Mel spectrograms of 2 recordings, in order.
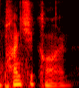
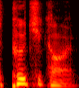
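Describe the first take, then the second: First: Punchicon said as "PUN-chee-con", with an n; mistaken pronunciation. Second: Punchicon said as "POO-chee-con", with no n in the first syllable; corrected pronunciation. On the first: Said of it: "Because I wanna say Punchicon". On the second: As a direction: say "Punchicon" with a POOCH at the start. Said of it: "Why have I been saying Punchicon". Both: Real, not acted.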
